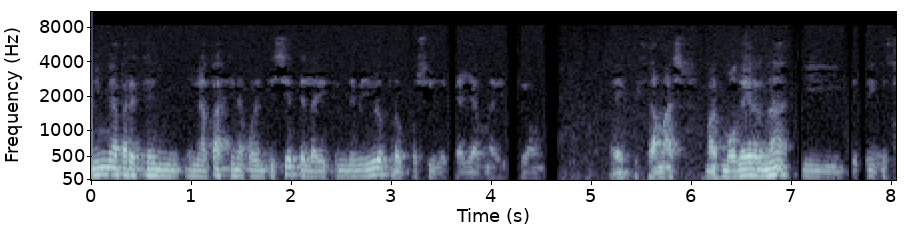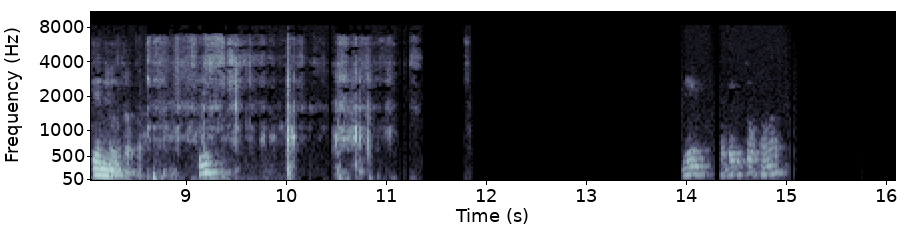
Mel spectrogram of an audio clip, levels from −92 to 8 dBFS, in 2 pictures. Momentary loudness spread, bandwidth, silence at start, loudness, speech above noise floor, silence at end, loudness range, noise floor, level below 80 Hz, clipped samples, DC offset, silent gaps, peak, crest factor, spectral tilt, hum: 20 LU; 7.4 kHz; 0 s; -22 LUFS; 35 dB; 1.15 s; 14 LU; -56 dBFS; -48 dBFS; under 0.1%; under 0.1%; 4.19-4.24 s, 4.56-4.66 s, 11.35-11.75 s, 11.84-13.93 s; -4 dBFS; 20 dB; -6.5 dB/octave; none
